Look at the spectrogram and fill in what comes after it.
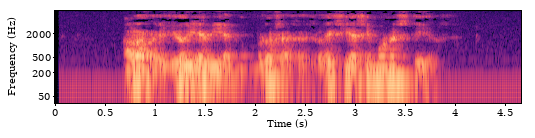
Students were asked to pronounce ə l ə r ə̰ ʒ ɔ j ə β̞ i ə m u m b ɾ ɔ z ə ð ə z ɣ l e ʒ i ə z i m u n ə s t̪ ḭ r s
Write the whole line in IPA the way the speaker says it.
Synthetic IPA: ə l ə r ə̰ ʒ o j ə β̞ i ə n u m b ɾ o z ə z ə z ɣ l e z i ə z i m u n ə s t̪ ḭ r s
